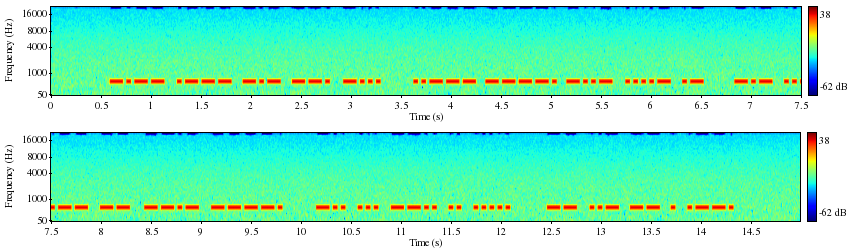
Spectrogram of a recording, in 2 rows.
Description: Morse code, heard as a keyed tone, hand-sent with a paddle, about 30 wpm, 560 Hz. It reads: YJKGB 29X4A K3MQ9 DSZI5 MUMEP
